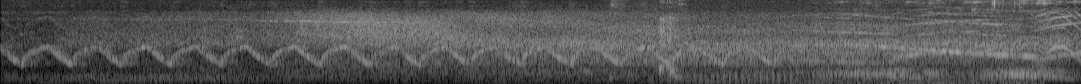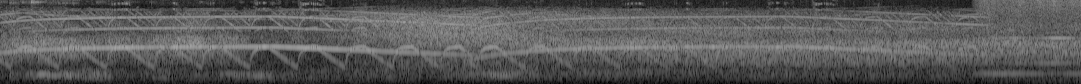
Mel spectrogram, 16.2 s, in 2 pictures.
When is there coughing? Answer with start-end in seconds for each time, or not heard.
4.5-5.2.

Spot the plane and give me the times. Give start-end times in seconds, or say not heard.
0.0-16.1.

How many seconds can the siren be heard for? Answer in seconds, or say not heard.
16 s.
